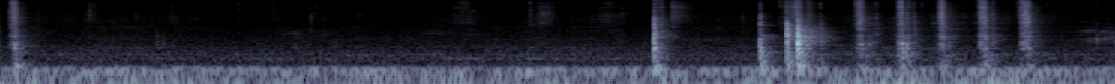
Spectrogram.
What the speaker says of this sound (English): All right, green pepper chopped.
